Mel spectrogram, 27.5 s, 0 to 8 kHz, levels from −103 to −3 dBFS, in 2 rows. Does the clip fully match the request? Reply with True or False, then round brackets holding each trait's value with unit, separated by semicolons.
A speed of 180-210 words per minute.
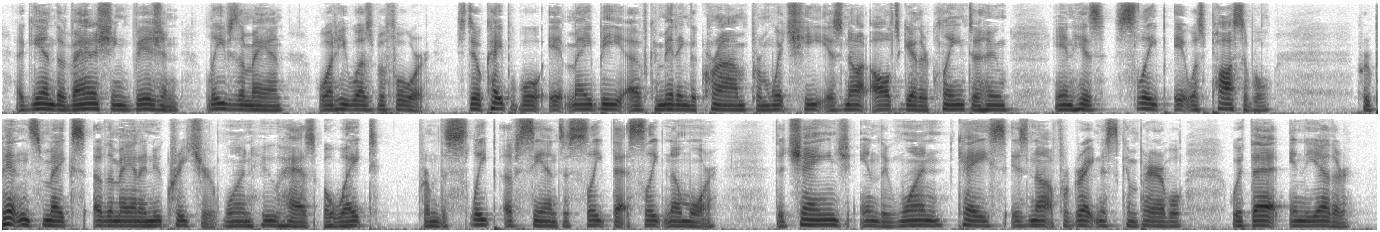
False (160 wpm)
